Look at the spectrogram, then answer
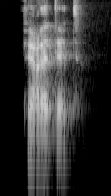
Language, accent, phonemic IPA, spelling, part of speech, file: French, France, /fɛʁ la tɛt/, faire la tête, verb, LL-Q150 (fra)-faire la tête.wav
- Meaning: to sulk, to pout, to be in a huff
